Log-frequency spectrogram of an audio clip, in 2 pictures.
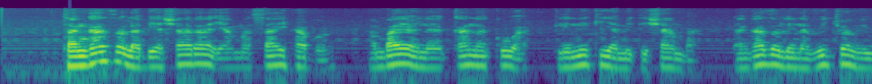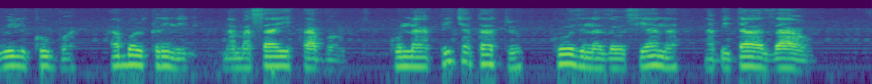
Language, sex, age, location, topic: Swahili, male, 36-49, Kisumu, health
